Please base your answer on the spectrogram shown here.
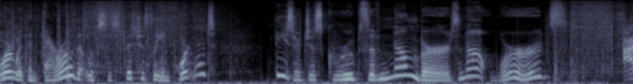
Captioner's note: sounds of paper unfolding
